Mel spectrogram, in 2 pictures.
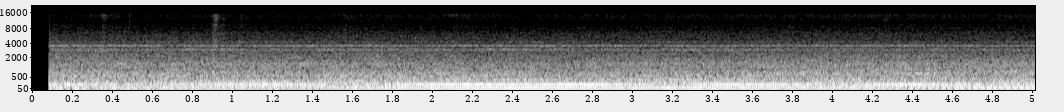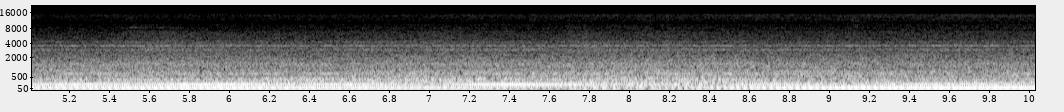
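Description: Steady low electrical hum of machinery in a large wire-mesh and rebar workshop, with a faint high whine above it.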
